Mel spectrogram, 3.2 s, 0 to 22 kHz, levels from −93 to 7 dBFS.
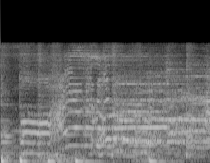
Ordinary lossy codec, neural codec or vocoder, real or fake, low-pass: none; codec, 32 kHz, 1.9 kbps, SNAC; fake; 7.2 kHz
